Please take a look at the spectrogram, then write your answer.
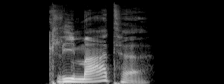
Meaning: nominative/accusative/genitive plural of Klima
- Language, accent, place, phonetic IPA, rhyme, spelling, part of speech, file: German, Germany, Berlin, [kliˈmaːtə], -aːtə, Klimate, noun, De-Klimate.ogg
